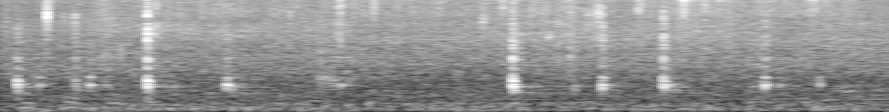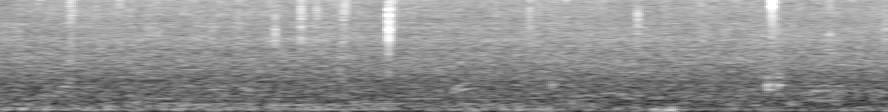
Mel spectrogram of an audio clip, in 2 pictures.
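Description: Slices of sucuk (Turkish spicy sausage) sizzling in oil in a small frying pan on a portable gas camping stove, with scattered crackles and pops throughout.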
